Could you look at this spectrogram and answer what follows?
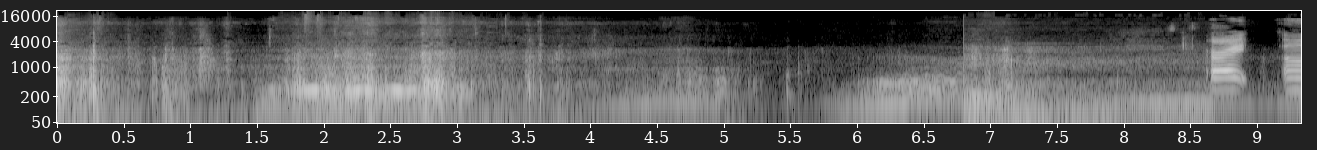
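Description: Jeep Grand Cherokee engine revving under load as it climbs rock on an off-road trail near Sedona, a low rumbling drone with rising surges, heard under people talking.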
